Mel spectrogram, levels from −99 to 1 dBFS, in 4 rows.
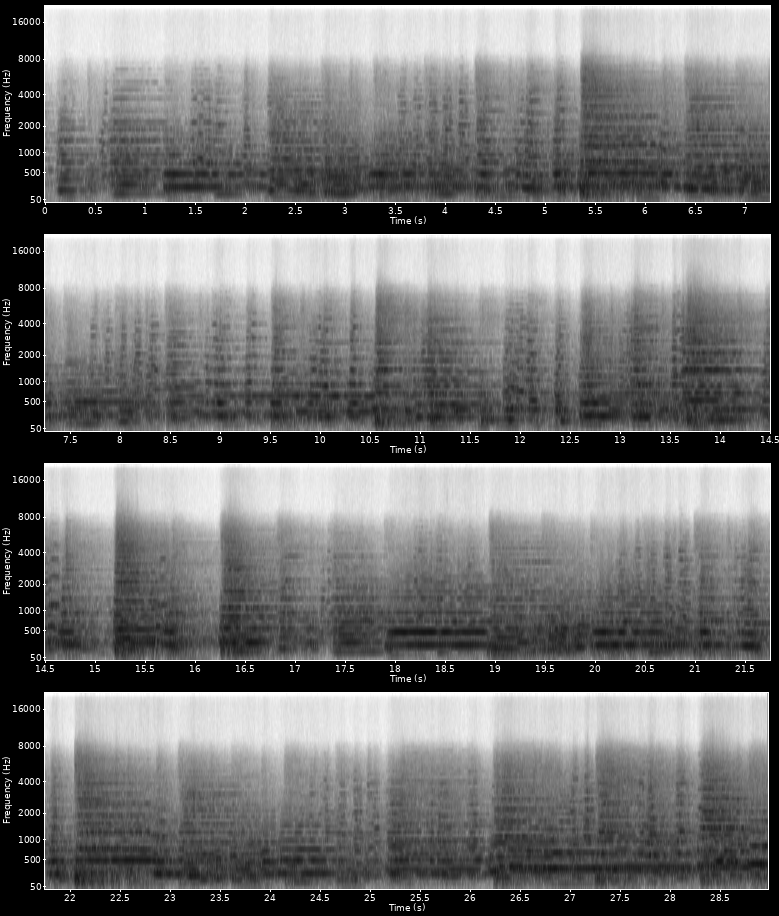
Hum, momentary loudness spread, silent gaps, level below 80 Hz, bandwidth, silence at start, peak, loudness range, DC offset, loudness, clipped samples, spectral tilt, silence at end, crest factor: none; 8 LU; none; -50 dBFS; 9 kHz; 0 s; -2 dBFS; 4 LU; under 0.1%; -16 LUFS; under 0.1%; -5.5 dB/octave; 0 s; 14 dB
